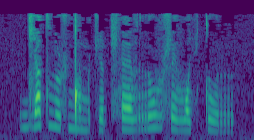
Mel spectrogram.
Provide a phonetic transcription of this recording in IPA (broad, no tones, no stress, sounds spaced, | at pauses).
d͡ʑ a t ʎ u ʂ ŋ͡ǃ ɪ m ʊ t͡ʃ ɛ ʈ͡ʂʰ ɛ v r u v ʂ e v ɔ ç t u r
